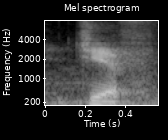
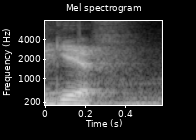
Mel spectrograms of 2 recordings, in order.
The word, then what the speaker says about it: GIF: art I can show it's GIF with a g i pronounce it gif like the Creator I think GIF sounds stupid 31 is a funny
